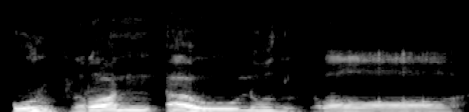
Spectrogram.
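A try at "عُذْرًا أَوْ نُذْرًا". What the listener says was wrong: Ya, lebih bagus nudnya dari udnya. Udnya sedikit agak tebal. Oke, tipiskan bunyinya. Uz.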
